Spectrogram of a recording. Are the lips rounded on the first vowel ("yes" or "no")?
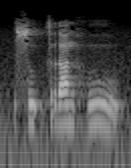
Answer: yes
